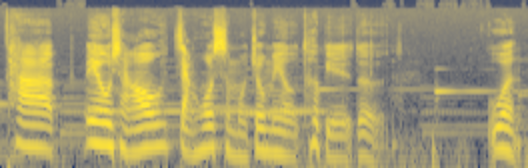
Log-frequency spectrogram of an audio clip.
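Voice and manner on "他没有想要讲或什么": normal talking voice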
